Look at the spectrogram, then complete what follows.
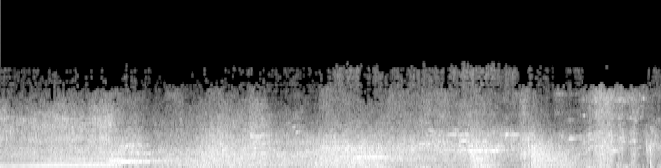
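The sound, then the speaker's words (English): A car driven by a blindfolded driver revs loudly and then roars away with a long burst of screeching tyres and rushing noise, continuous, with no voices. “You want me to drive blindfolded?”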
